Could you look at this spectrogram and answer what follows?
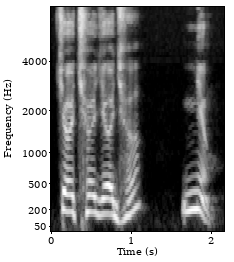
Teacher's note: संस्कृत मध्ये च छ ज झे च ला य लावून जसा उच्चार होईल तसा उच्चार केला जातो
